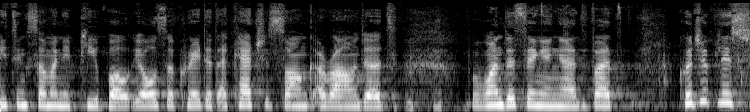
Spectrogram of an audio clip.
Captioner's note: Sadhguru laughs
